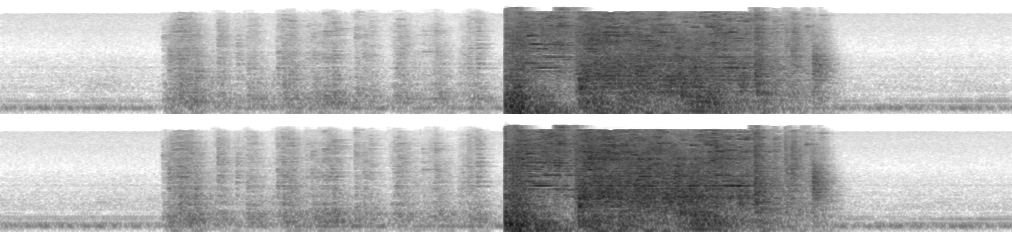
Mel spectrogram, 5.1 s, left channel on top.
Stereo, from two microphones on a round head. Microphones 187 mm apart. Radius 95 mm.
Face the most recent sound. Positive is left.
turn(degrees=-20)  # may be behind; listen again after turning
